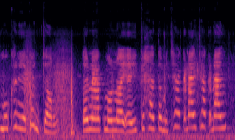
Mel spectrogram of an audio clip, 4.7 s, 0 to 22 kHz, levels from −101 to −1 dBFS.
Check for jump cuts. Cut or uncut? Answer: uncut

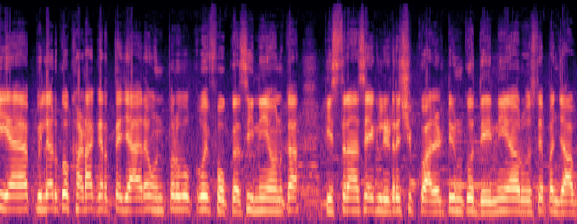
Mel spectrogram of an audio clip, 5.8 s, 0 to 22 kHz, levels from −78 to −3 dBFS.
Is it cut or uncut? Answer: uncut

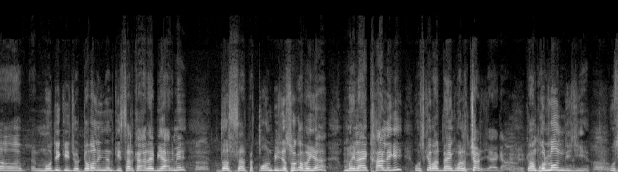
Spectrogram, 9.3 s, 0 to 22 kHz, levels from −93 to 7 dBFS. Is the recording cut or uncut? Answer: uncut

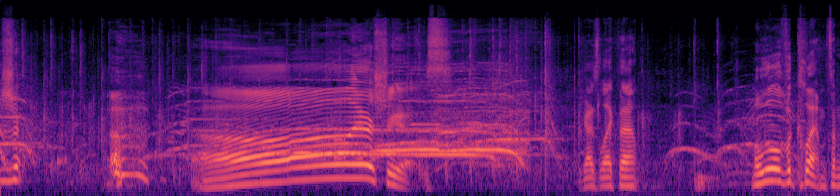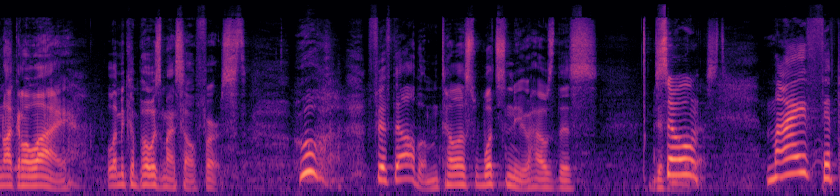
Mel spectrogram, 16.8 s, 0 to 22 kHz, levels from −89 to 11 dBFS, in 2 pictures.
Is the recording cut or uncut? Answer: uncut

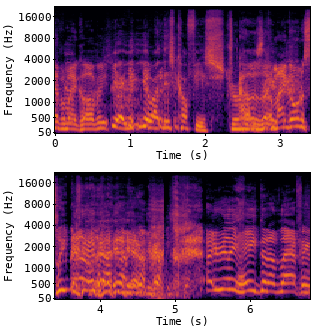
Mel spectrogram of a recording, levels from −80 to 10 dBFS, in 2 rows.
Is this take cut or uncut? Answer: cut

